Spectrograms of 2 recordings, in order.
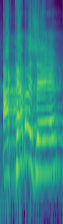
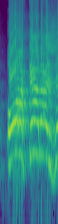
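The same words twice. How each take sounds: First: Said in the usual way. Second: High-pitched hail to a friend across the street; calling out. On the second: Shown as a demonstration. Teacher calling Acarajé across the street, calling out. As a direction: call "acarajé" high, leaning long on "jé". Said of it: "Você vai chamar".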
